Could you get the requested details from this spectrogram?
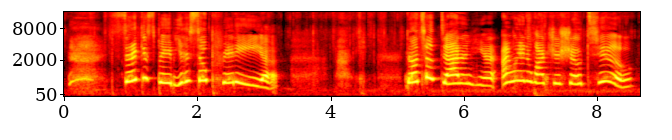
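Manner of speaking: put-on high, excited little-girl voice; Elizabeth. Shown as a demonstration. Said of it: "I give you my Elizabeth accent impression".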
